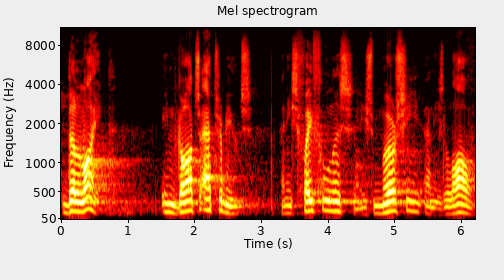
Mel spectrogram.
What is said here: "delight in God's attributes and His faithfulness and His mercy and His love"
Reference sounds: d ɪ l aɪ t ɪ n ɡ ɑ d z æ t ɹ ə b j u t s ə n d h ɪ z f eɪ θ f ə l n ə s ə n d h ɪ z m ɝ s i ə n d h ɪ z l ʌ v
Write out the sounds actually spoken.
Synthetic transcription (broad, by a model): d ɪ l aɪ t ɪ n ɡ ɑ d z æ t ɹ ə b j u t s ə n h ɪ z f eɪ θ f ə l n ə s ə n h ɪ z m ɝ s i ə n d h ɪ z l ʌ v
